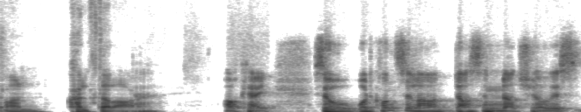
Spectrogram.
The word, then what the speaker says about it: Constellar: is it ConstellR or Constellar, or how do you pronounce it? Whatever you like it to be, but it's Constellar. That's at least what we say.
